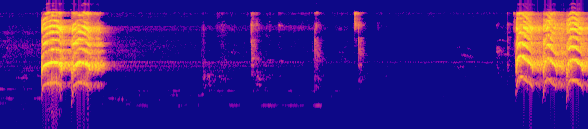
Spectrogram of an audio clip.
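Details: Indian ringneck parakeet giving harsh, grating screeches in two loud bursts of rapid squawks, separated by several seconds of near silence with faint clicks.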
